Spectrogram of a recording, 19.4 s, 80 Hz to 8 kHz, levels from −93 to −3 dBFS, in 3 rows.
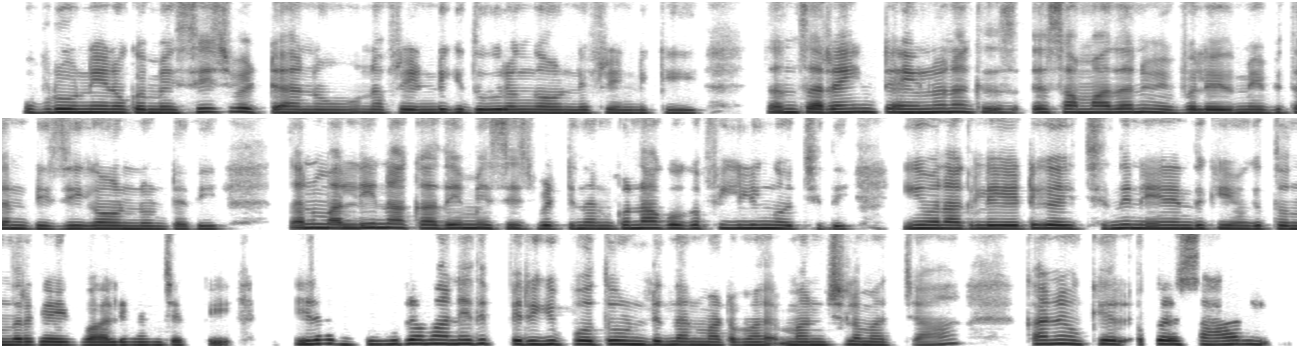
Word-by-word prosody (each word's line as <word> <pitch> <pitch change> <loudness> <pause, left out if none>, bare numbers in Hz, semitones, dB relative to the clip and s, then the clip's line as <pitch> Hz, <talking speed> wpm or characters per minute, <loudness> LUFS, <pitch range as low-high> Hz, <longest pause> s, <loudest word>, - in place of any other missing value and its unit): ఉప్పుడు 230 +2 +3
నేనొక 225 -1 +3
మెసేజ్ 245 +5 -2
పెట్టాను. 215 -4 0 0.2
నా 215 - -1
ఫ్రెండ్‌కి, 215 0 +1
దూరంగా 215 0 +2
ఉండే 205 0 0
ఫ్రెండ్‌‌‌‌కి. 200 -1 -3 0.4
తను 235 - +2
సరైన 240 +2 +3
టైమ్‌లో 235 +1 +3
నాకు 250 -1 -2
స - - -10 0.3
సమాధానం 235 +1 +1
ఇవ్వలేదు. 210 0 +1
మేబీ 215 0 -2
తను 225 -2 +1
బిజీగా 210 +1 0
ఉండుంటది. 200 0 -1 0.4
తను 265 - +1
మళ్ళీ 265 +2 +1
నాకదే 245 -2 0
మెసేజ్ 230 -2 -2
పెట్టిందనుకో, 215 +1 -1
నాకొక 235 -1 0
ఫీలింగొచ్చిద్ది. 225 -4 +1 0.3
ఈమె 235 -1 +4
నాకు 220 0 -2
లేటుగా 225 +1 +3
ఇచ్చింది, 225 +4 -1
నేనెందుకు 225 0 +1
ఈమెకు 210 -1 -1
తొందరగా 205 0 +2
ఇవ్వాలి 200 0 0
అని 195 0 -4
చెప్పి. - - -5 0.4
ఇలా 260 +2 +2 0.2
దూరమనేది 270 +2 +1
పెరిగిపోతూ 245 0 +1
ఉంటుందనమాట 215 -3 0
మ - - 0 0.2
మనుషుల 205 +2 -1
మధ్యా, 200 +2 -8 0.5
కానీ 260 +1 +2
ఒకేల్ 250 0 -1
ఒకసారి 240 0 0
225 Hz, 145 wpm, -22 LUFS, 210-240 Hz, 0.5 s, ఈమె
